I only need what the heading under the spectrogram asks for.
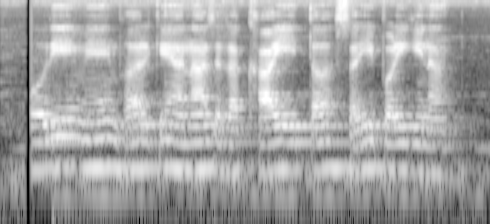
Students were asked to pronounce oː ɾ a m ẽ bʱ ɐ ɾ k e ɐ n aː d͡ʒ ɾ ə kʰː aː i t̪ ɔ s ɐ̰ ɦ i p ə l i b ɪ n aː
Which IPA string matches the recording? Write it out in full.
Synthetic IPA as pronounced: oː ɾ i m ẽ bʱ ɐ ɾ k e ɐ n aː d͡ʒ ɾ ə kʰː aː i t̪ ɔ s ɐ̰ ɦ i p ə ɽ i ɡ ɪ n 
